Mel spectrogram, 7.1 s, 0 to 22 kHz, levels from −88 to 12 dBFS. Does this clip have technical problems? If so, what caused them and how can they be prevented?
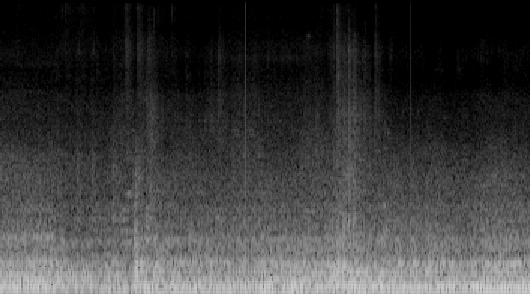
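Yes. Overlapping chunks cause a stutter at 1.08, 3.28 and 5.48 s, where 200 ms of sound replays at each join of 2-second chunks. A waveform shows the repeated segment twice in a row. Aligning chunk boundaries so each starts exactly where the previous ended prevents it.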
